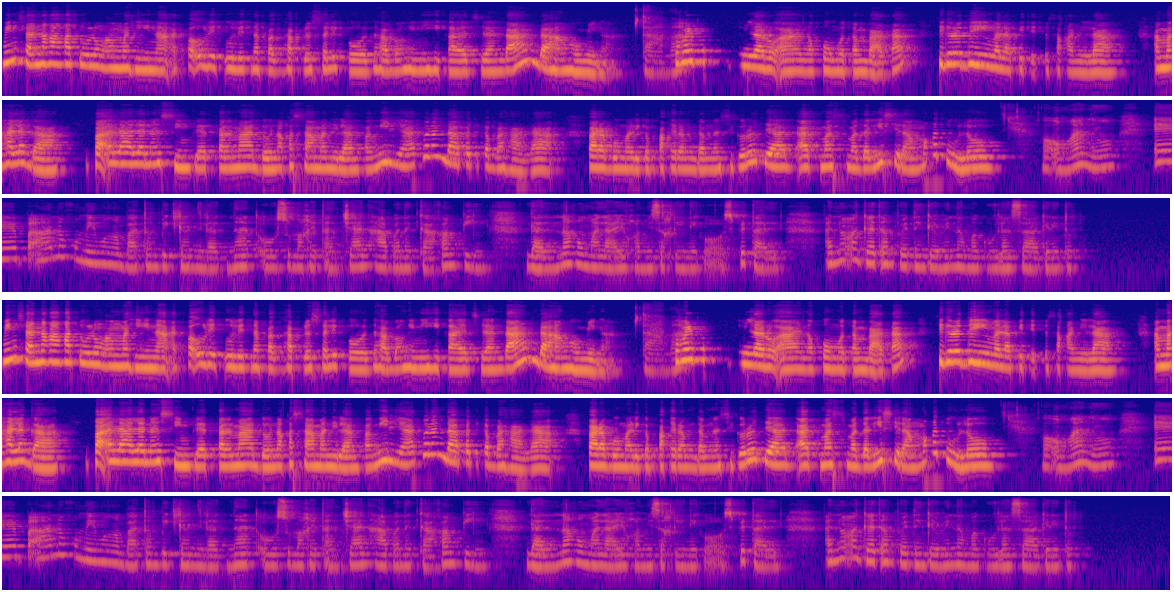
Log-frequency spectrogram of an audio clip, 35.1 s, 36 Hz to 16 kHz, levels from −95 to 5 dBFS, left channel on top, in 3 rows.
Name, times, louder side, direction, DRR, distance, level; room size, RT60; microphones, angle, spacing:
voice 1, 0.0-6.2 6.7-6.9 7.4-9.0 9.4-10.1 10.6-11.1 11.5-12.3 12.6-21.7, right 2 dB, 60° right, 9 dB, 1.7 m, -29 dB
voice 2, 6.4-6.8 21.7-34.1, equal, ahead, 4 dB, 2.7 m, -41 dB
26.5 x 10.0 x 4.7 m, 0.39 s
head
